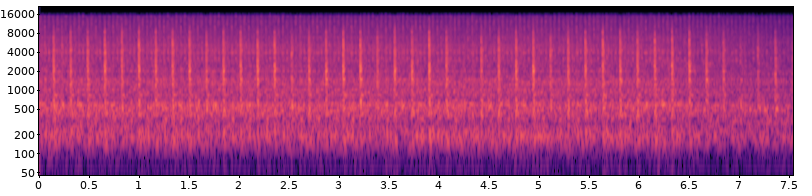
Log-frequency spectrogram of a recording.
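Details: 1999 Mitsubishi Pajero iO 4G93: sharp, regular ticking knock, about three per second, over a quiet idle; owner suspects the crankshaft pulley, which wobbles noticeably, not confirmed.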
